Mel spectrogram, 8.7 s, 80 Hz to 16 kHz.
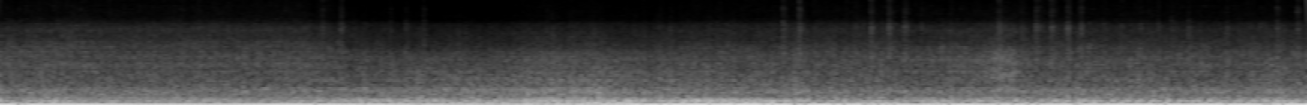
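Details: Chevy 4.3 V6 at idle: a deep, uneven rumble that stumbles irregularly instead of holding a smooth beat; an engine misfire.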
